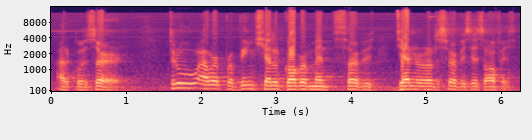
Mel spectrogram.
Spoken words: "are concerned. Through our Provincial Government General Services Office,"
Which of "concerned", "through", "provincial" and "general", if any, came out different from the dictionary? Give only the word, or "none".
through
